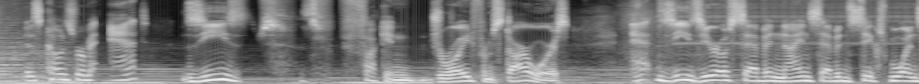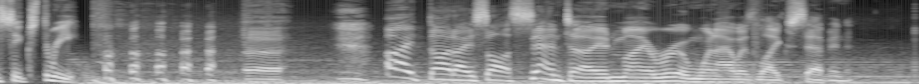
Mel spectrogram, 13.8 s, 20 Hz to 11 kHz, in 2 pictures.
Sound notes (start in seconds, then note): 0.0 dramatic music; 6.5 laughs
